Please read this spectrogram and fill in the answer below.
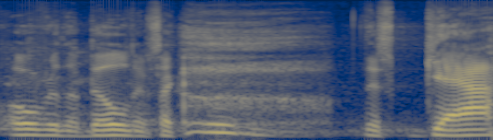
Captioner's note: gasp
